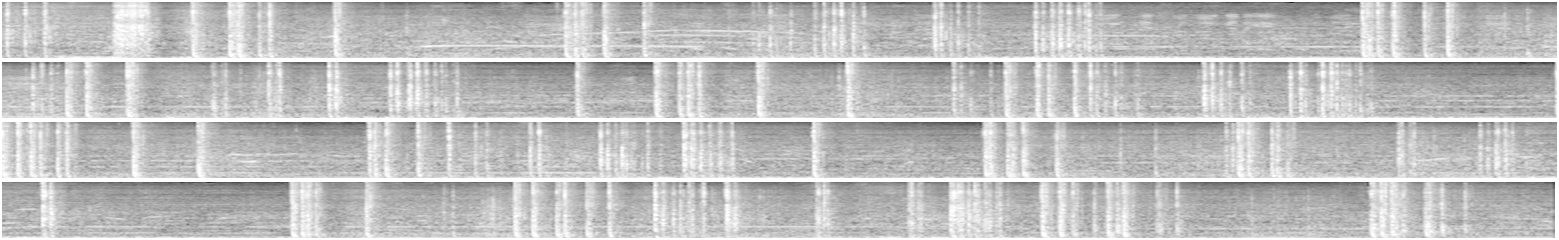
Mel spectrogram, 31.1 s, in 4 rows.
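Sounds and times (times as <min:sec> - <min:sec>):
fireworks bursting and crackling: 0:00.0 - 0:31.0.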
